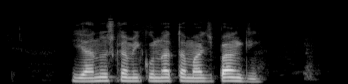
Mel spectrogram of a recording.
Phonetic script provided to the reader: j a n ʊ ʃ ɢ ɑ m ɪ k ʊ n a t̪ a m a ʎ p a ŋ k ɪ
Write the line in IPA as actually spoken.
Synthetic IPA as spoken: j a n ʊ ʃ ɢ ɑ m ɪ k ʊ n a t̪ a m a ʎ p a ŋ k ɪ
